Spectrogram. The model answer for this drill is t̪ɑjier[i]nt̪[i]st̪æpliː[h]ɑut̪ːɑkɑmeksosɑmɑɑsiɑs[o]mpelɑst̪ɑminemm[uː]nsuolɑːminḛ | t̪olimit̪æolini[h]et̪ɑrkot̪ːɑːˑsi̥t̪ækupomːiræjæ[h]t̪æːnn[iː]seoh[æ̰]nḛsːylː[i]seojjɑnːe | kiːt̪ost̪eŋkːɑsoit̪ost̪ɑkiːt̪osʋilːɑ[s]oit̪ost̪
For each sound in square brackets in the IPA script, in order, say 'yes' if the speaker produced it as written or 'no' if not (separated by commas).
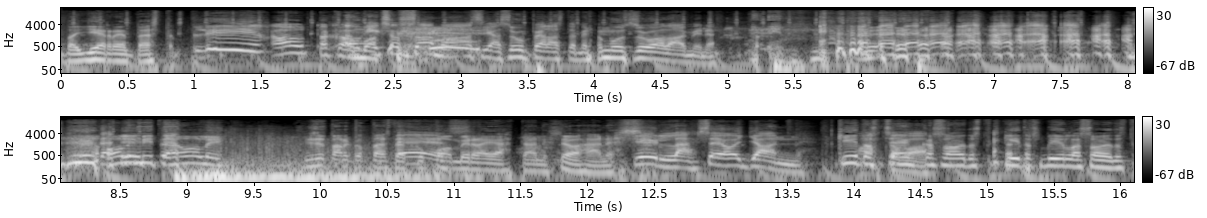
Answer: no, no, no, no, no, no, yes, no, yes, no, yes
